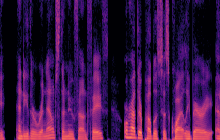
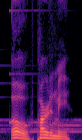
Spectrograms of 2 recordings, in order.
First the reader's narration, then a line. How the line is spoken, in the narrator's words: loudly enough that it woke his wife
